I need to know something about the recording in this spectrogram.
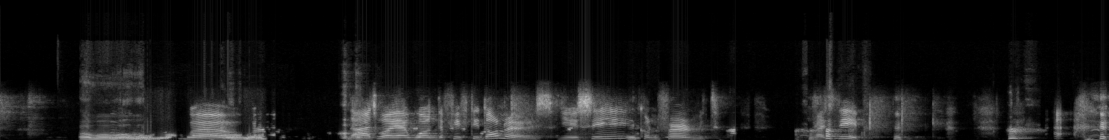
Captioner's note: laughter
